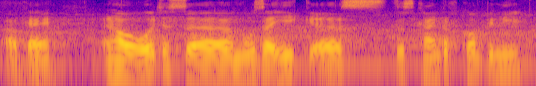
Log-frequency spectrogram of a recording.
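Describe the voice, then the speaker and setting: A man interviewing a company founder, asking technical questions in halting, non-native phrasing while he searches for words. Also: medium pitch, dark tone, slight background noise.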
